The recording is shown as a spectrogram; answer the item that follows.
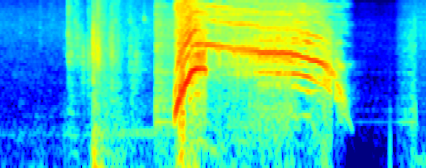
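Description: A thump about a second in, then a woman's high scream that shoots up in pitch, holds for over a second while sagging slightly, and cuts off.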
